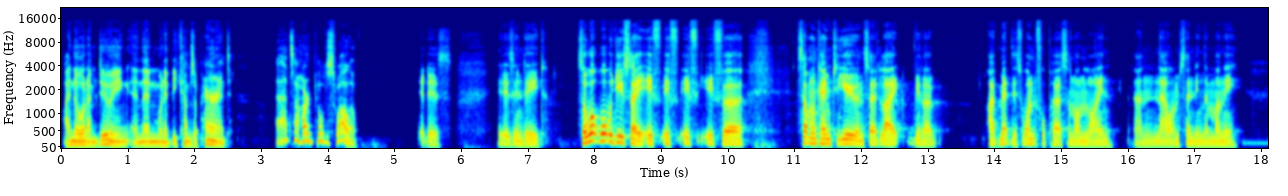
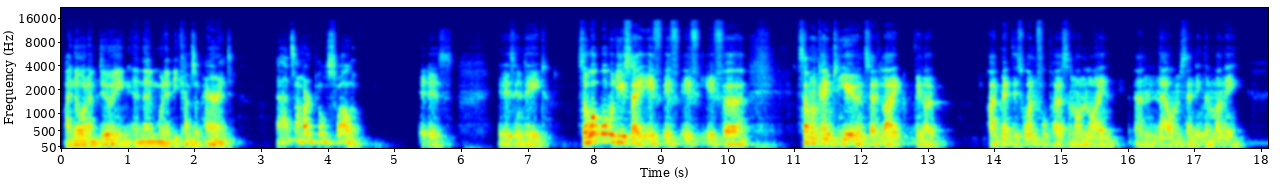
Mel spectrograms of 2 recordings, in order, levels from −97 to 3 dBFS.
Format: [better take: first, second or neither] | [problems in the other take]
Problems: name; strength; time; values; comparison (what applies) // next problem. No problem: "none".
first | off-mic speech; far // room echo; very slight; dies away in 0.2 s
